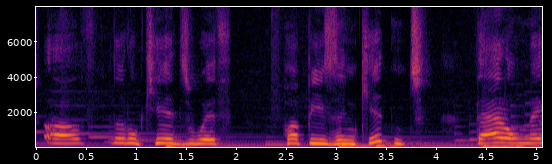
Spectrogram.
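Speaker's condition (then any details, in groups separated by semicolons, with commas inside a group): Cerebral palsy; since birth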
